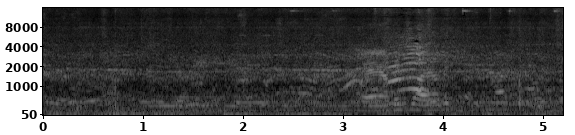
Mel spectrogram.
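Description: A crowd of shoppers chatters in a large echoing hall.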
